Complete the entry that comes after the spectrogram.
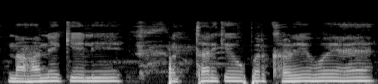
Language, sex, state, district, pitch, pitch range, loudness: Hindi, male, Chhattisgarh, Raipur, 155 Hz, 150-160 Hz, -18 LUFS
